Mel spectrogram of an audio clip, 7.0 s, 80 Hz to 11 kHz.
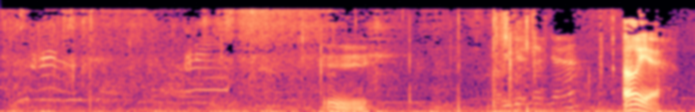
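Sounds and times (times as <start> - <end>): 
murmured voices: 0.0 - 5.2
cat meowing in short rising cries: 0.2 - 1.2, 1.8 - 2.4
speech: 3.3 - 3.9, 5.1 - 6.7.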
